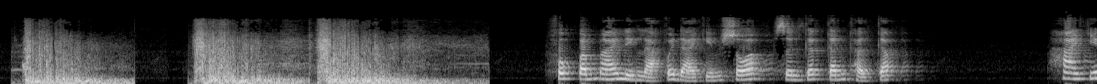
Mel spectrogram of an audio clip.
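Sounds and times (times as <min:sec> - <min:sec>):
122 mm rocket barrage exploding at an airfield at night: 0:00.0 - 0:04.9
speech: 0:05.8 - 0:09.1, 0:10.6 - 0:10.9.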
